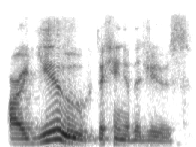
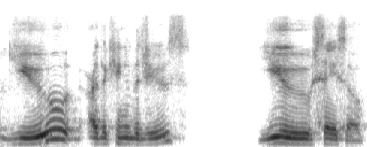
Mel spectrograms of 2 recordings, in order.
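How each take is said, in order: First: "you" leaned on, slightly longer and firmer; stress on YOU. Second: "You" hit at the start of both lines, last line slowed; stress on YOU. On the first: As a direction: make "you" the bold word of the question. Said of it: "So one option is to put the word in bold". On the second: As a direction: open each line by pushing "You". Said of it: "put that in bold". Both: Shown as a demonstration.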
